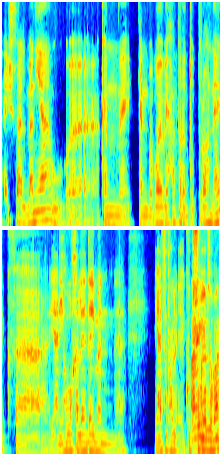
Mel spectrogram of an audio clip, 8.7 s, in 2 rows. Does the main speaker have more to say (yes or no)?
no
